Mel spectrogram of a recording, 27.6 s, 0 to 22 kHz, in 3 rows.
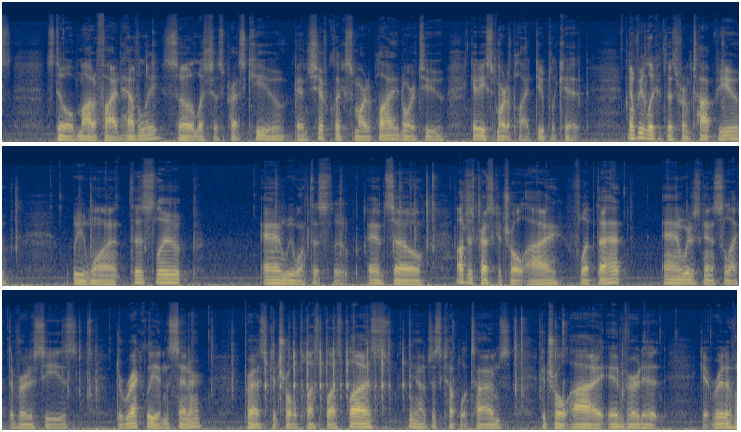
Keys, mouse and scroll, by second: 1.8 q, 4.1 shift+click, 4.1 q, 5.4 scroll down 1, 5.8 middle click, 6.2 Tab, 6.5 scroll down 1, 6.5-8.0 middle drag, 8.0 shift+middle click, 8.3 scroll up 1, 8.8 2, 9.8 alt+click, 10.5 alt+click, 12.4 alt+shift+click, 14.0 alt+shift+click, 14.4 ctrl+i, 15.1 x, 15.8 click, 16.3-16.8 scroll up 2, 16.8 middle click, 17.5 click, 18.5 shift+click, 19.3 ctrl+z, 20.4 scroll down 1, 20.8 middle click, 21.0 scroll down 1, 21.1 middle click, 21.5 ctrl+KP_Add, 23.9 ctrl+z, 24.8 ctrl+i, 25.3 x, 25.8 click, 26.2 shift+middle click, 27.0 scroll up 1, 27.2 middle click.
